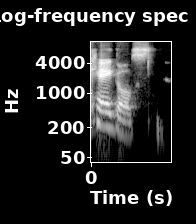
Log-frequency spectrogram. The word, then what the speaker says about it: Kegels: do kegels because those I'm not even saying it right no and it rhymes with bagels I know think kegels yeah but is that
